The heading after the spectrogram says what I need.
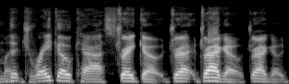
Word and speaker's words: Drago: Um, we do have a Dra a Draco a Draco cast. I'm not familiar with the actor. I don't can't say his name. The Draco cast. Draco. Dra. Drago.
